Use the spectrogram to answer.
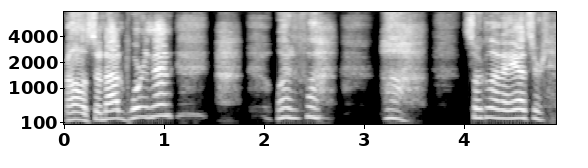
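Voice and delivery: high, huffing mock annoyance; out of breath. Winded man regretting he took the call, mock breathless exasperation. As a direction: pretend to pant between irritated phrases. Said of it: "But then I'm out of breath".

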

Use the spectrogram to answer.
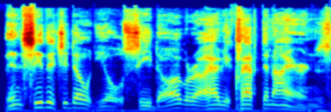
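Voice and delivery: high, loud hammed-up pirate captain threat; mock pirate captain. Phelps playing along, loud mock pirate threat. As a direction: bellow it like a mock ship's captain. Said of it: "she responded in the same tone".

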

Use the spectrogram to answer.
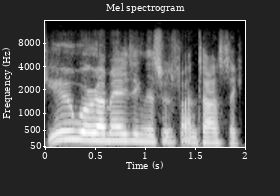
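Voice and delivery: lightly voiced fan, high then trailing off; a hint of a flattering Welshman; gushing fan. Retelling a hotel guest's praise, lightly voiced and gushing. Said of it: "one of these fellas was giving me all of this".

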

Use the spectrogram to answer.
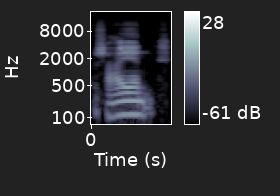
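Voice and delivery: plain reading voice

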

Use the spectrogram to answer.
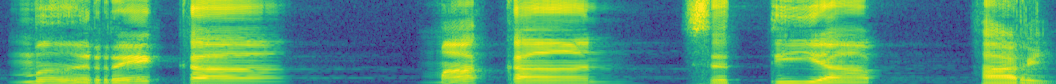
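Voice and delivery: every word slow and spaced; slow teaching pace. Shown as a demonstration. Teacher to learners, slow model. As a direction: lay each word out for learners. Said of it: "teacher models slowly".

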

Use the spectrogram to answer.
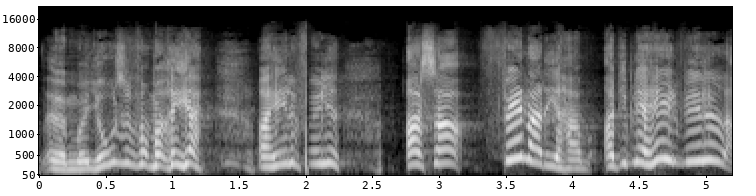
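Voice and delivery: excited storytelling. A narrator's reading. Leader narrating the joyful find with mounting excitement. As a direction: tell it like a wild celebration.

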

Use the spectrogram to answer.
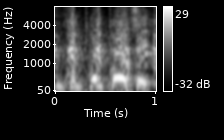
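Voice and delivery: high, loud laughing stammer; mock junkie who can't get the word out; stuttering through laughter. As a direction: choke on the word while laughing. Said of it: "he couldn't even say".

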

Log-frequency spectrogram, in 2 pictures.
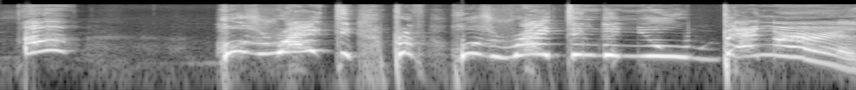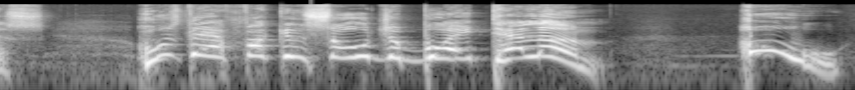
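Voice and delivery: pitched far up, near-crying squeal; high exasperated rant. Acted. Comic begging to know who writes church bangers, high squeal. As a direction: squeal the questions high and desperate.

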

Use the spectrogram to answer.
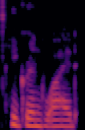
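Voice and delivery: usual speaking voice

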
